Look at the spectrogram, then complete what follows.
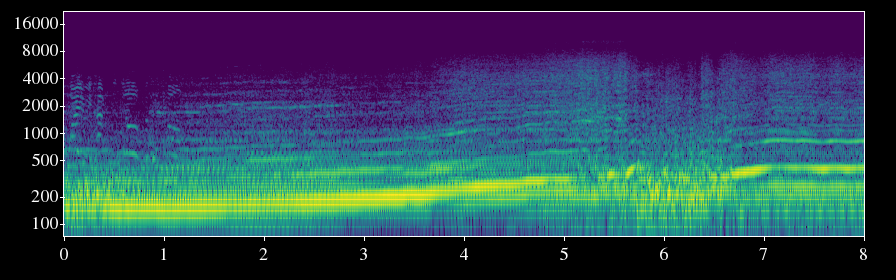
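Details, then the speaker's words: Supercharged drift car on the track on its one practice lap with the small supercharger belt: engine note climbs with a rising tone on throttle as the belt slips, heard from the grandstand; later replaced with a slightly shorter belt. "Turned out we were actually slipping the belt. The boys could hear it from up in the grandstand, the belt slipping, the supercharger belt slipping."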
